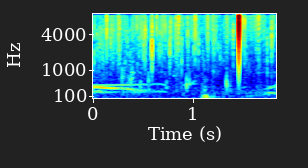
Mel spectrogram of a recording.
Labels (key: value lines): label: biophony
recorder: SoundTrap 300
